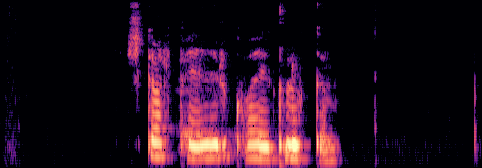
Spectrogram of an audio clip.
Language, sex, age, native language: Icelandic, female, 12, Icelandic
